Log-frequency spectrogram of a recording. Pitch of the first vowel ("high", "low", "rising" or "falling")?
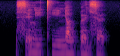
rising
